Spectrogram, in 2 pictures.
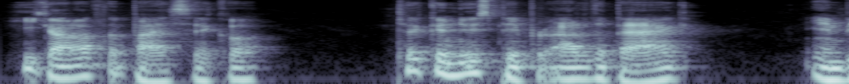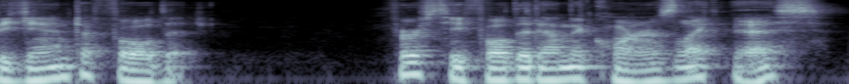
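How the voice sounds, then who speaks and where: Male children's book narrator: lowish creaky voice, expressive and deliberate, recorded in an echoey room. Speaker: storyteller reading a picture book aloud. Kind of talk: children's read-aloud narration.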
